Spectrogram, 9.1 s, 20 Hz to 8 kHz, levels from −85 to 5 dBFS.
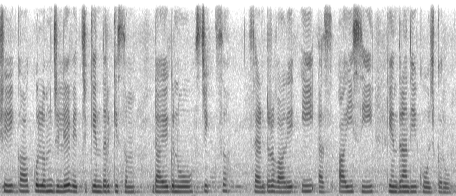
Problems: background conversations at intervals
